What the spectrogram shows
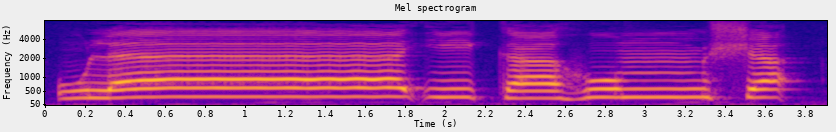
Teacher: Ulaika itu satu kalimah ya. Jadi cara bacanya panjang, boleh 4, boleh 5. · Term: mad wajib muttasil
